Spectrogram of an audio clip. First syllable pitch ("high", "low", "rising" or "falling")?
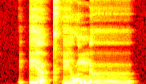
falling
